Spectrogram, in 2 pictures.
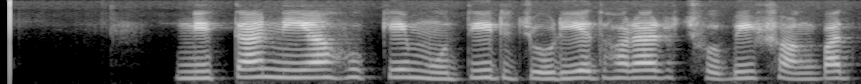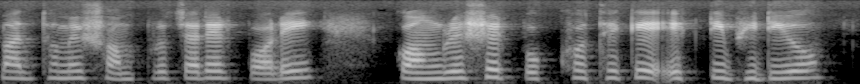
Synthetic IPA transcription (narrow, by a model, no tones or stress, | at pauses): net̪anijaɦukemod̪iɾd͡ʑoɽied̪ʱɔɾaɾt͡ɕʰobiʃɔŋbad̪mad̪ʱːomeʃɔmpɾot͡ɕaɾeɾpɔɾej | kɔŋɡɾeseɾpokʰːot̪ʰekeʔek̚ʈibʱiɖio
